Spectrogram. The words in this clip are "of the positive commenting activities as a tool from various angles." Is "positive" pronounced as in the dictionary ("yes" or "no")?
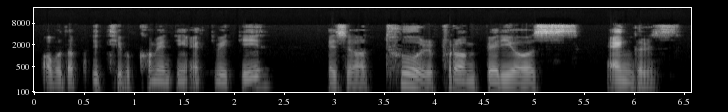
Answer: no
